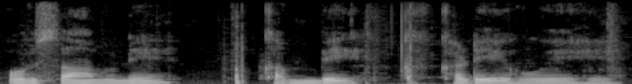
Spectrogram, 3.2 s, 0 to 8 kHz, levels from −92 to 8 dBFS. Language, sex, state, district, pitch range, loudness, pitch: Hindi, female, Rajasthan, Nagaur, 145-175 Hz, -27 LUFS, 155 Hz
